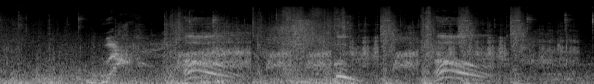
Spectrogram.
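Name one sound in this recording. A creature growls and shrieks.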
